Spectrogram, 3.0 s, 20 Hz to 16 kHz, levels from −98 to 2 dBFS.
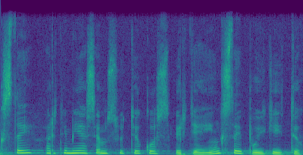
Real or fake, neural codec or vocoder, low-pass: real; none; 14.4 kHz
